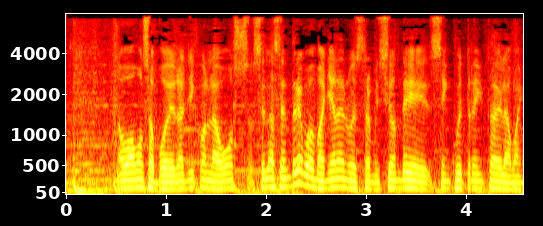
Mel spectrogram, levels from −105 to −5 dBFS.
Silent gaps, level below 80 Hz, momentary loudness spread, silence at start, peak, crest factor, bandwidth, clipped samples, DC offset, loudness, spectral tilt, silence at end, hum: none; -36 dBFS; 6 LU; 0 s; -4 dBFS; 18 dB; 8 kHz; under 0.1%; under 0.1%; -22 LUFS; -6.5 dB/octave; 0 s; none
